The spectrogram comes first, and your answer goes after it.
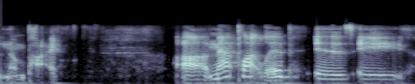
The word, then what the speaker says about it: NumPy: I've also heard this pronounced as numpy but for consistency with the name of the language Python I pronounce it numpy.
